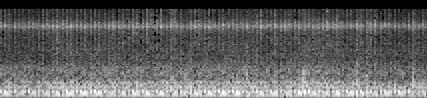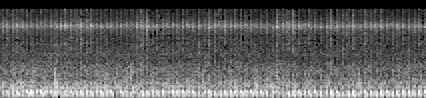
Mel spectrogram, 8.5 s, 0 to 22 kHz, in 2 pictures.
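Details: Briggs & Stratton 13hp flathead single-cylinder on an MTD Cub Cadet lawn tractor, after carburetor replacement; steady even drone with regular beat, no misses or knocks; running smoothly, owner pretty impressed.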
